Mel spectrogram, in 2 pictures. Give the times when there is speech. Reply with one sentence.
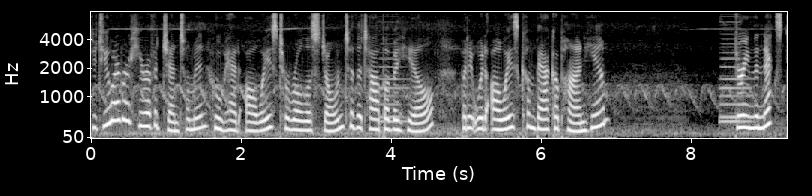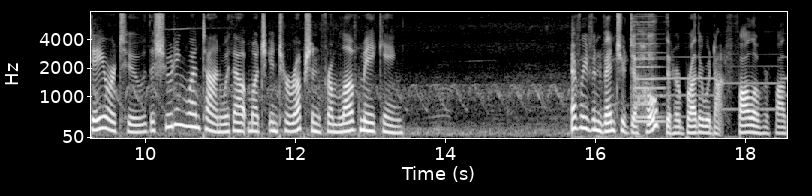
The speech can be heard from 0.0 to 7.0 s, from 8.6 to 13.5 s and from 15.7 to 18.5 s.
